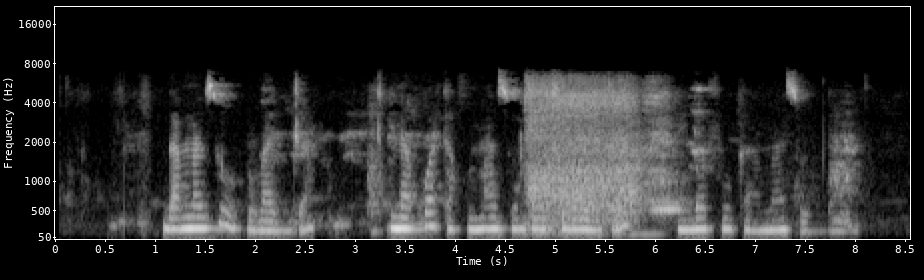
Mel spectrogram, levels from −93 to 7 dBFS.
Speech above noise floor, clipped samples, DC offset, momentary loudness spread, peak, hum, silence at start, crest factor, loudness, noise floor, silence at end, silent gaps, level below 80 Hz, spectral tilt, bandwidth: 41 dB; under 0.1%; under 0.1%; 18 LU; -4 dBFS; none; 0.55 s; 18 dB; -20 LUFS; -61 dBFS; 0.55 s; none; -56 dBFS; -5.5 dB/octave; 7 kHz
